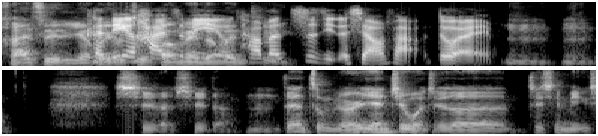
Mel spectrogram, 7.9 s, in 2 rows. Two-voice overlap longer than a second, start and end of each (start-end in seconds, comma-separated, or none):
0.6-2.0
